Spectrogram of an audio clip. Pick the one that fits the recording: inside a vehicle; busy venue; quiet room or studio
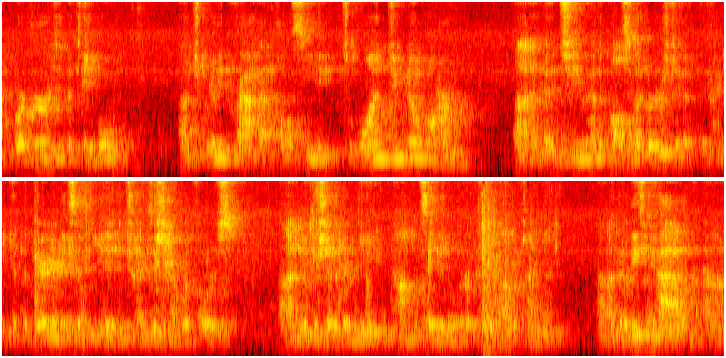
busy venue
